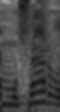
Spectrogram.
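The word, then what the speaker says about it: מוסר: palabra hebrea mire que se podemos pronunciar como musaró es que no se escribe como mozart significa significa advertencia significa instrucción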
